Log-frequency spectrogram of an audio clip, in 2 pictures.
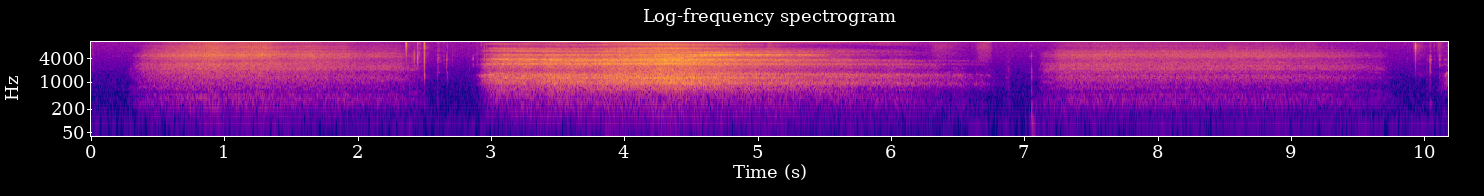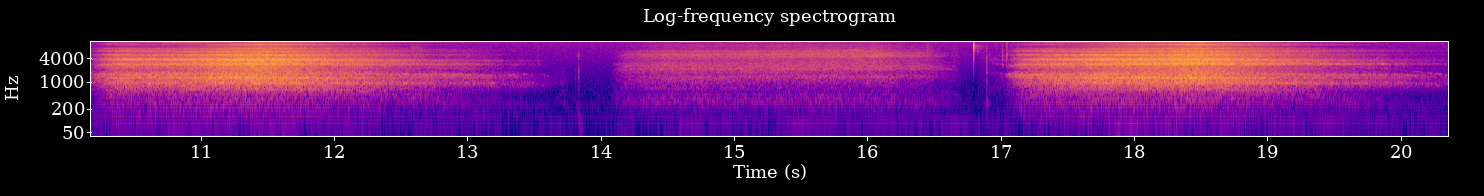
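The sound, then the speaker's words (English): Three slow, deep breaths with no talk. Each long inhale is followed by a long whooshing exhale in an even, unhurried rhythm. “Close your eyes and take 3 deep breaths.”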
